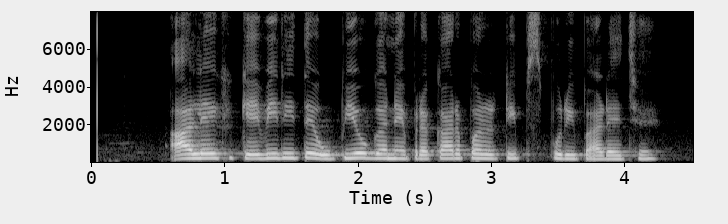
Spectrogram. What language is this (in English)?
Gujarati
